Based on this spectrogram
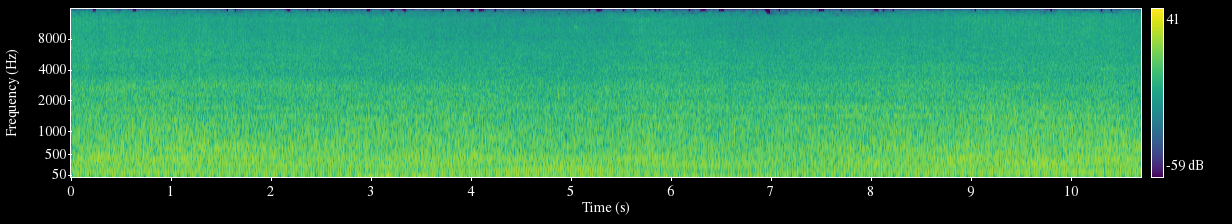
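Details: Craftsman 5/24 track snow thrower, small single-cylinder engine, after carburetor cleaned with carb spray and compressed air (seller's earlier carb clean failed): loud steady even beat, about 220 a minute, no surging, misfire or rattle; healthy, restored.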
